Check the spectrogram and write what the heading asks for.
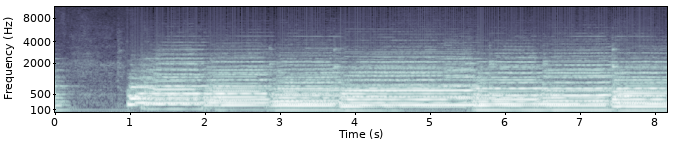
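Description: High school wind ensemble playing a slow passage of held chords, with the brass prominent. The band stops briefly at the start and the room's ring dies away, then the full ensemble comes back in together about a second in and moves from chord to chord every second or so.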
